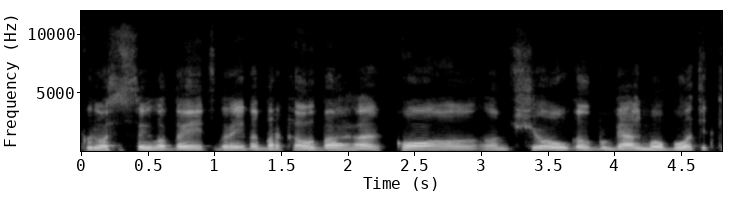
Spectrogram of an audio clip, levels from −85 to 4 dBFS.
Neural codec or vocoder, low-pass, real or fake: codec, 44.1 kHz, 3.4 kbps, Pupu-Codec; 10.8 kHz; fake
